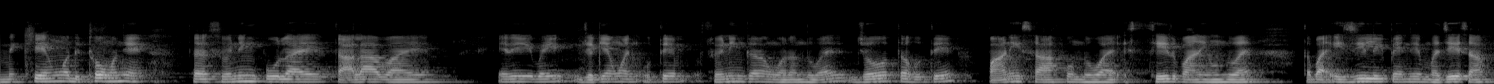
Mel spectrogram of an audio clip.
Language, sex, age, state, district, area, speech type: Sindhi, male, 30-45, Gujarat, Kutch, rural, spontaneous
